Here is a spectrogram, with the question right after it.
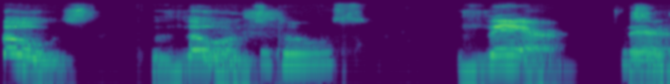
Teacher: make the sound by forcing air through the opening between your teeth and tongue and vibrate your vocal cords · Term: voice th sound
